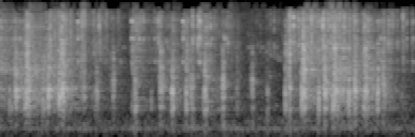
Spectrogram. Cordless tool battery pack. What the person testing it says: you can kind of hear them rattling around in there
